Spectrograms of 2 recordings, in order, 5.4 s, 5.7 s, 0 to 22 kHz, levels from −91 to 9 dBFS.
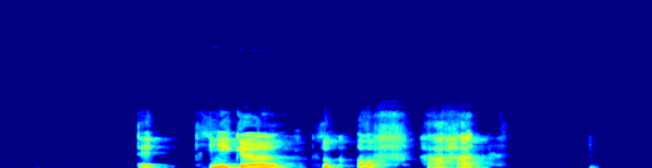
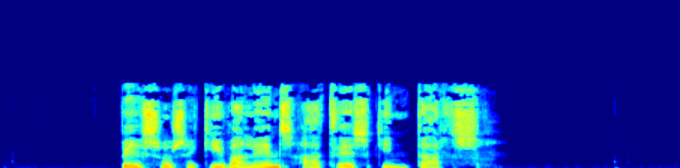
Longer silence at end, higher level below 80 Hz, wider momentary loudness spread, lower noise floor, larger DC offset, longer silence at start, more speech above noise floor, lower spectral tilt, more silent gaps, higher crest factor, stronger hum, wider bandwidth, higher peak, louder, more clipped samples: second, 1.4 s vs 1.65 s; second, -72 dBFS vs -66 dBFS; first, 16 LU vs 8 LU; first, under -90 dBFS vs -83 dBFS; neither; first, 1.15 s vs 1 s; first, over 65 dB vs 59 dB; first, -5.5 dB/octave vs -2.5 dB/octave; neither; about the same, 22 dB vs 20 dB; neither; second, 7.8 kHz vs 11.5 kHz; about the same, -6 dBFS vs -6 dBFS; second, -25 LUFS vs -22 LUFS; neither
